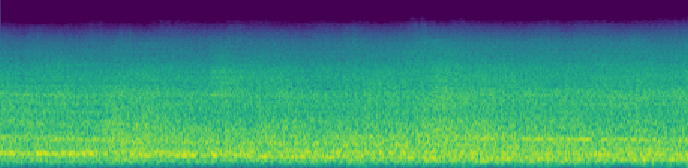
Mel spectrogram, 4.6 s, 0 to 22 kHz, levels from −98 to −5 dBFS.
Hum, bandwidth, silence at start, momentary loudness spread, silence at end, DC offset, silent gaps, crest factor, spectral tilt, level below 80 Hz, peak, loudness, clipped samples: none; 10.5 kHz; 0 s; 1 LU; 0 s; under 0.1%; none; 12 dB; -5.5 dB/octave; -56 dBFS; -4 dBFS; -15 LUFS; under 0.1%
